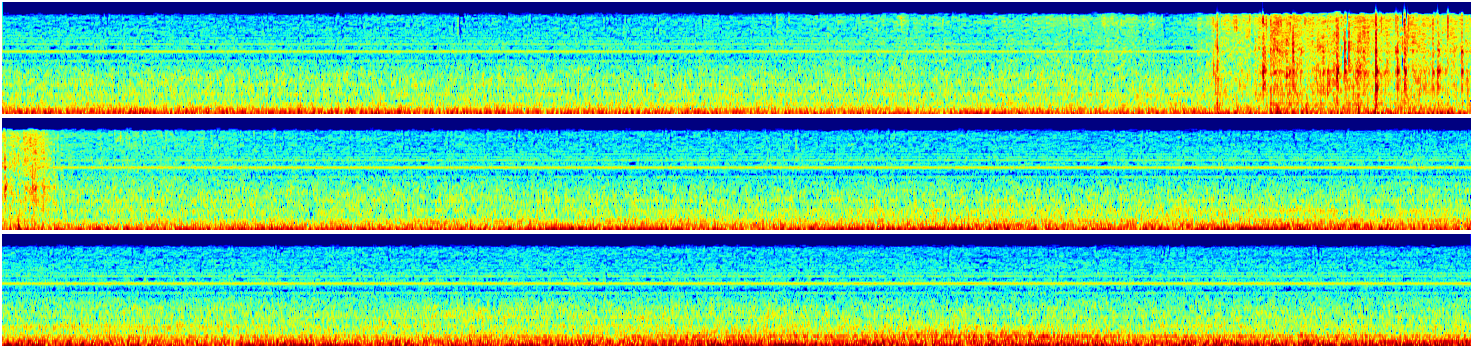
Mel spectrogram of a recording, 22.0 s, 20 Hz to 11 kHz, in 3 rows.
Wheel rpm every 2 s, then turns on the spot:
0, 0, 0, 0, 0, 0, 0, 0, 0, 0, 0.
none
